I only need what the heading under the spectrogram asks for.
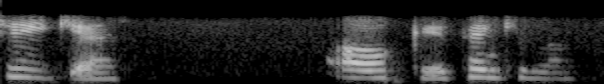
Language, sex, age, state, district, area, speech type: Punjabi, female, 18-30, Punjab, Mohali, urban, conversation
